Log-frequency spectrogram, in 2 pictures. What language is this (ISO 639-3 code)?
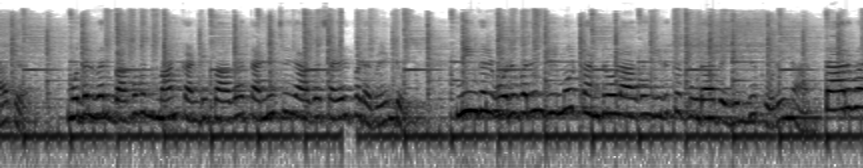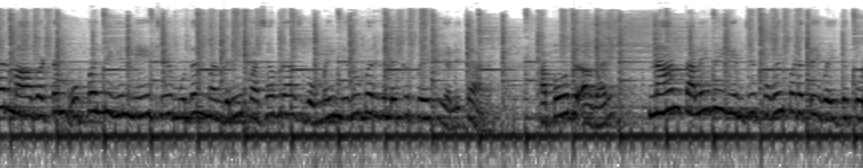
tam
